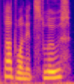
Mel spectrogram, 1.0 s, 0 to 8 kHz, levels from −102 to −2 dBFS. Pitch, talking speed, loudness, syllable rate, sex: 230 Hz, 240 wpm, -15 LUFS, 5.9 syllables/s, female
